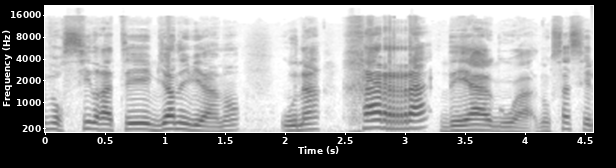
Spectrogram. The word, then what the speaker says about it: jarra: Et puis pour s'hydrater, bien évidemment, una jarra de agua. Donc ça, c'est le mot le plus difficile à prononcer en espagnol. Una jarra, ¿vale? J, et ensuite 2 R.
